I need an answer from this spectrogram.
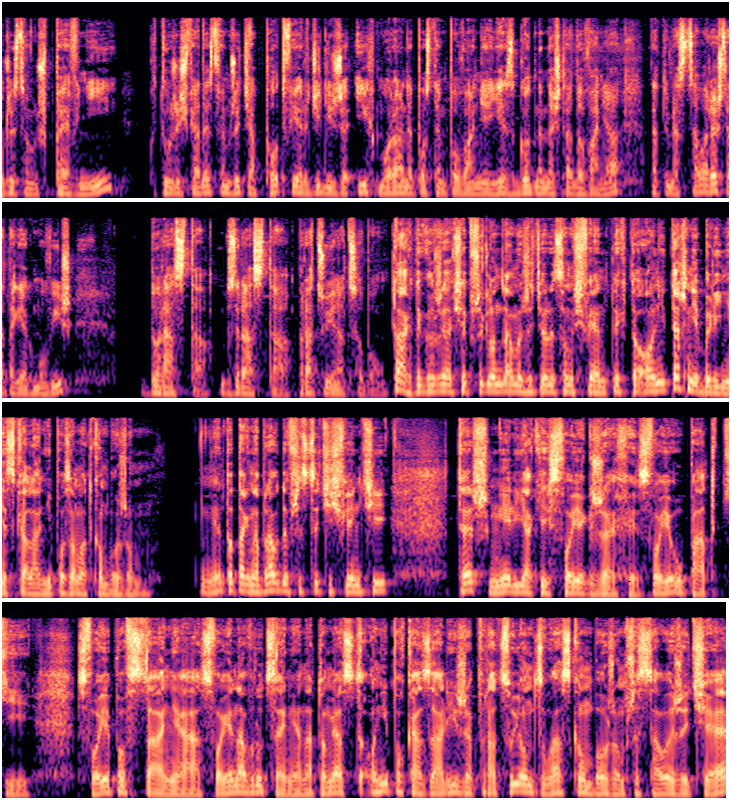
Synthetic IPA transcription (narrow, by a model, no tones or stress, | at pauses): uʐɘsɔ̃w̃juʂpɛvɲi | kt̪uʐɘɕfʲjad̪ɛt̪t̪fɛmʐɘt͡ɕapʰɔt̪fʲjɛɾd͡ʑilʲiʐɛʔixmɔɾalnɛpɔst̪ɛmpɔvaɲɛjɛst̪ɡɔd̪nɛnaɕlad̪ɔvaɲanat̪ɔmʲjast̪sawaɾɛʂt̪at̪akʲjakmuvʲiʂ | d̪ɔɾast̪avzɾast̪apɾat̪sujɛnat̪sɔbɔ̃w̃t̪ak̚t̪ɘlkɔʐɛjakɕɛpʂɘɡlɔ̃nd̪a̰mɘʐɘt͡ɕɔʐɘsɔ̃mɕfʲjɛnt̪ɘxt̪ɔʔɔɲit̪ɛʂɲɛbɘlʲiɲɛskalaɲipɔzamat̪kɔ̃w̃bɔʐɔ̰̃w̃ | ɲɛ̰t̪ɔt̪aknap̬ɾavd̪ɛfʂɘst̪sɘt͡ɕiɕfʲjɛɲt͡ɕi | t̪ɛʂmʲjelʲijakʲeɕsfɔjɛɡʐɛxɘsfɔjɛupat̪kʲi | sfɔjɛpɔfst̪aɲasfɔjɛnavɾut̪sɛɲanat̪ɔmʲjast̪ɔɲipɔkazalʲiʐɛpɾat̪sujɔnd̪zwaskɔ̃w̃bɔʐɔ̃w̃pʂɛst̪sawɛʐɘt͡ɕɛ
